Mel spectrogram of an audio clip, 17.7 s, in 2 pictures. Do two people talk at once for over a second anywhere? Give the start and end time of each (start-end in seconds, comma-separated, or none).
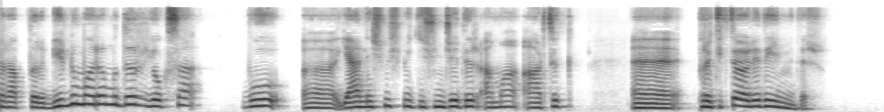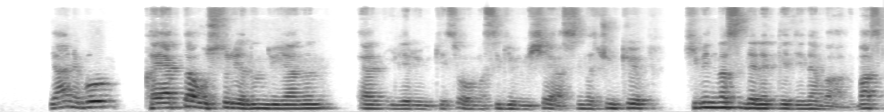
none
